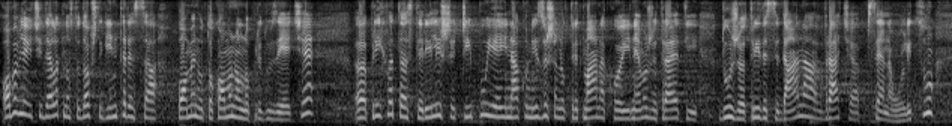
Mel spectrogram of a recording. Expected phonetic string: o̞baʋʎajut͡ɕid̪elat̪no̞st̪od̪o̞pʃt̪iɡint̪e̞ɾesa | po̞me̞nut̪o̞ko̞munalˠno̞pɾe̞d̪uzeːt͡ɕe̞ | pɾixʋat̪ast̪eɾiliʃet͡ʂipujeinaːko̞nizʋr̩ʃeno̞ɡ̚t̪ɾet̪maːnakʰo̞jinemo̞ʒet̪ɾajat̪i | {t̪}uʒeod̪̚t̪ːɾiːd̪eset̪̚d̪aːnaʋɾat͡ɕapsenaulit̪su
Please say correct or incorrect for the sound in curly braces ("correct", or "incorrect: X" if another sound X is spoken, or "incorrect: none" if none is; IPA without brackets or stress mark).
incorrect: d̪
